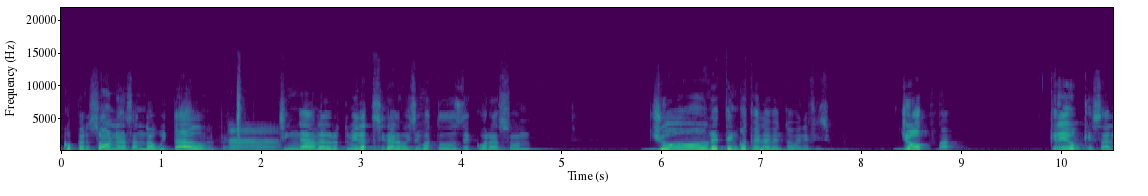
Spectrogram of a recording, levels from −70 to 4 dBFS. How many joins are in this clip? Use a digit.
6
